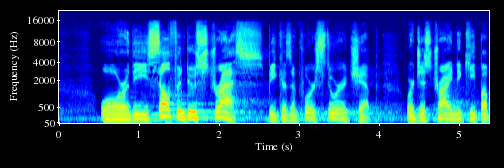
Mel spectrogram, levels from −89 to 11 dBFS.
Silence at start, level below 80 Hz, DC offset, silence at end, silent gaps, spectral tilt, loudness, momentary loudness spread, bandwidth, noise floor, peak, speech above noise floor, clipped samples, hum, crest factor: 0.55 s; -68 dBFS; under 0.1%; 0 s; none; -4.5 dB/octave; -28 LUFS; 11 LU; 16 kHz; -60 dBFS; -10 dBFS; 32 dB; under 0.1%; none; 18 dB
